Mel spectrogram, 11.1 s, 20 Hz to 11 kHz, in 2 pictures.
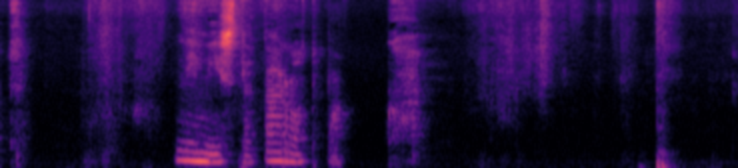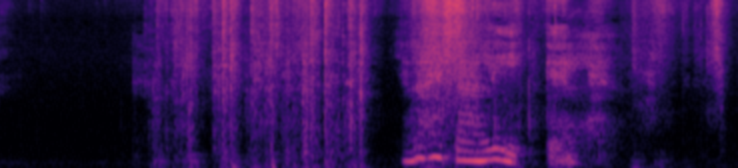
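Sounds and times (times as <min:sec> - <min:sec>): cards shuffling: 0:06.6 - 0:09.1.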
